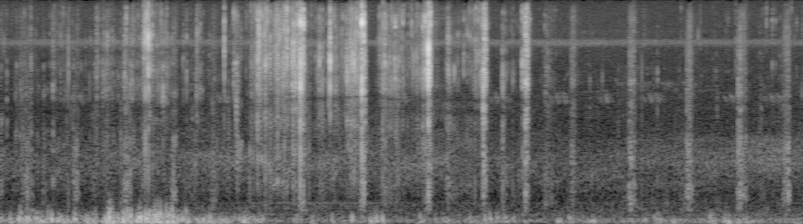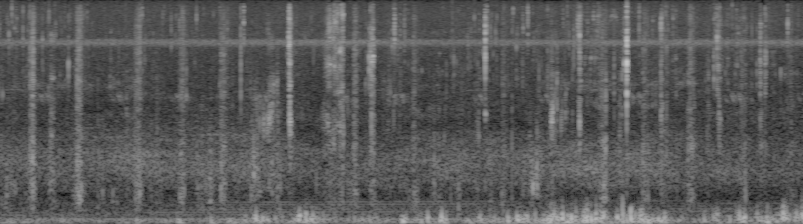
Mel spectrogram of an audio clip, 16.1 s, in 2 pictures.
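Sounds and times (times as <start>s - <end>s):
crunching and chewing food: 0.0s - 16.0s
low rumble: 9.7s - 16.0s.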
